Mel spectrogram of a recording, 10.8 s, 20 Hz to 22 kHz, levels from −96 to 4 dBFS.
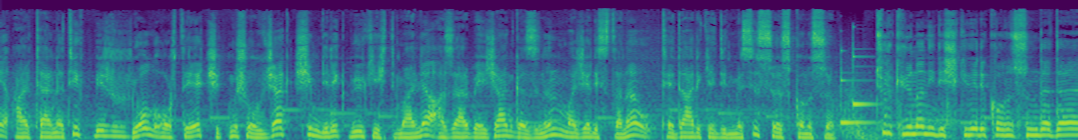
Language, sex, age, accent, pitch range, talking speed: Turkish, male, 40-59, native, 115-145 Hz, 110 wpm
